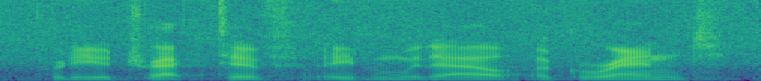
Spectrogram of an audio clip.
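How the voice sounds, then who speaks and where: A man speaks with a fairly low pitch. Noticeable background noise sits behind him. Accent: British. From UK. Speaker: solar company founder. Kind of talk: webinar presentation. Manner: hesitant, many fillers.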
